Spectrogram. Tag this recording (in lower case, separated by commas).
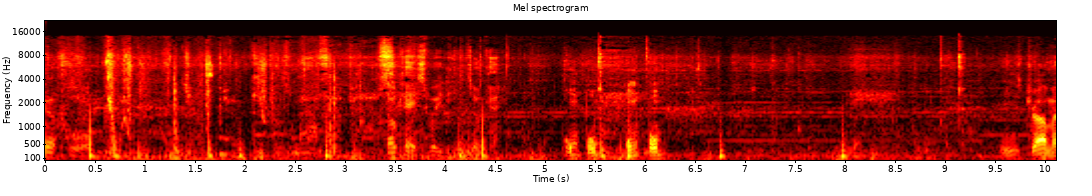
music, speech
